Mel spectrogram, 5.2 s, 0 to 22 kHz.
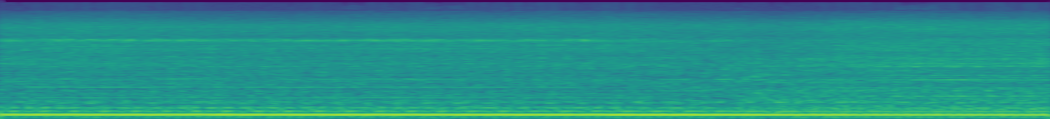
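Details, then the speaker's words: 2001 Chevy Silverado 5.3 Vortec V8 idling just after a Flowmaster Delta Force cold air intake install, no suction leaks felt: deep, steady idle, crisp and smooth, exhaust note now slightly more drummy; normal idle. "seem to be good just listen to that crispy running good back over here at idle a little bit change in exhaust note i can hear to my ears it's a little bit more a little bit more drummy now"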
